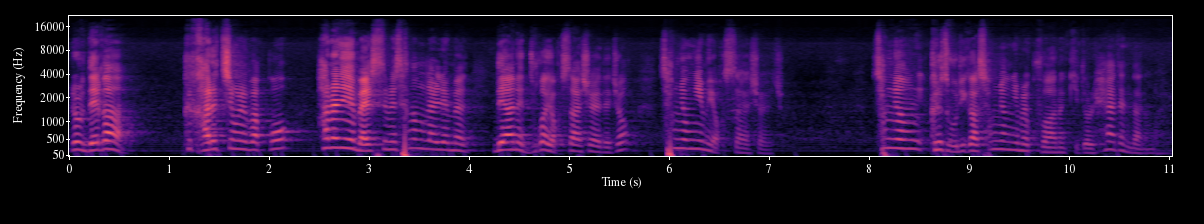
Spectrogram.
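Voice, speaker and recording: A man's voice: high voice, expressive, quick pace. A man in his thirties preaching a sermon as a pastor, asking the congregation questions and repeating key phrases. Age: 30s. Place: church sanctuary.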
